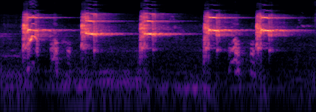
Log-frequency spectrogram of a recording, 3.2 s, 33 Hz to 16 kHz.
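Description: Grey francolin giving five loud, harsh, ringing notes about every 0.6 seconds, each with a bright high whistled tone; no other sounds.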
